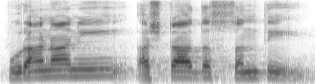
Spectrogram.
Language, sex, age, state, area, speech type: Sanskrit, male, 60+, Jharkhand, rural, spontaneous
